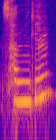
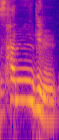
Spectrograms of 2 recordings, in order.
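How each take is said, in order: First: It is said as a questioning echo. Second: It is said as a plain statement. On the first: The listener hints that something was wrong. "하고 물으면" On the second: The learner says the word. "이렇게 발음하는 학습자에게"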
